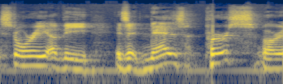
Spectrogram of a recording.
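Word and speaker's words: Nez Perce: the trans tragic story of the is it Nez purse or how do you pronounce that the Native Americans that's perfect that's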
